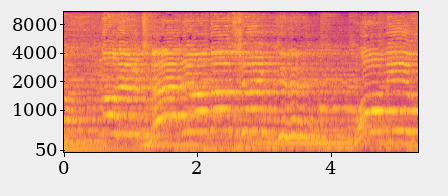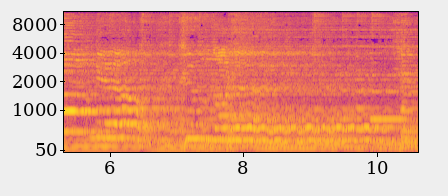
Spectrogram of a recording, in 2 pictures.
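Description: A woman sings a slow Korean ballad into a handheld microphone over a backing track. Her voice slides up into long held notes about one second and four seconds in, and wavers with vibrato near the end.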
